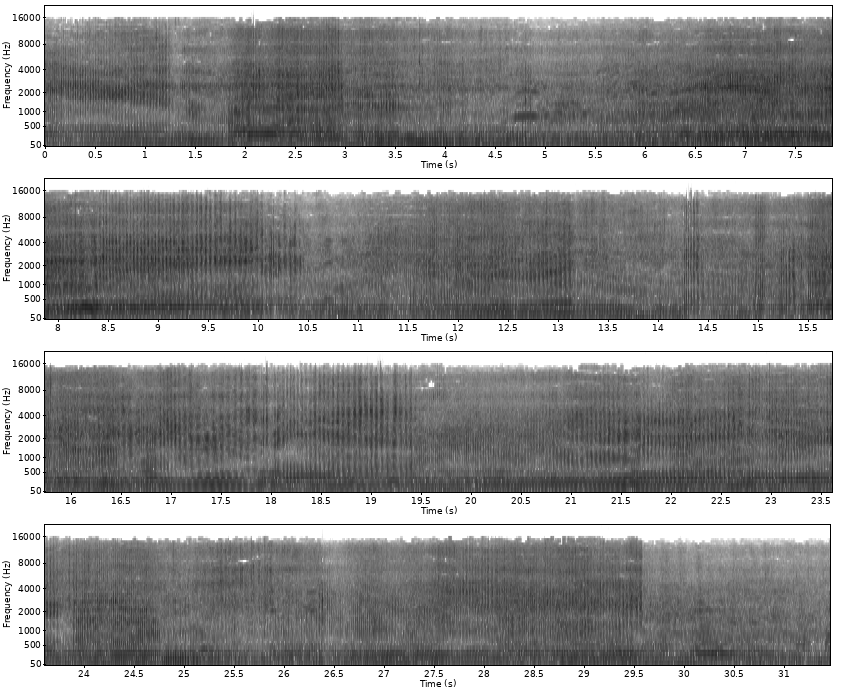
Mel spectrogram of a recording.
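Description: Several motocross dirt-bike engines revving hard as the bikes race round the track, their pitch rising and falling again and again as riders open and close the throttle.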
